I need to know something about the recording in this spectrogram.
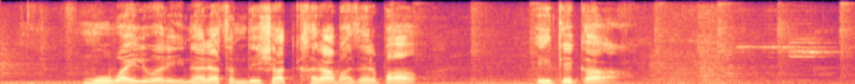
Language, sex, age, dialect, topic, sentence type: Marathi, male, 41-45, Varhadi, agriculture, question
